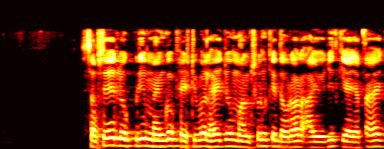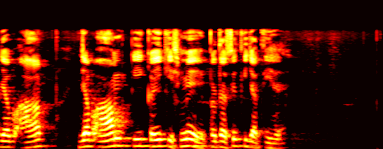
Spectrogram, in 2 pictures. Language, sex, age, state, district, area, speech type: Hindi, male, 45-60, Uttar Pradesh, Varanasi, urban, read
